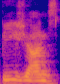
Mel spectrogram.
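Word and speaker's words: Bijan: Did you guys hear that Bejan Robinson wants to be called Bejian Robinson again instead of Bjan?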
